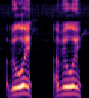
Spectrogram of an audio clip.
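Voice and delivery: alarmed shout. Real, not acted. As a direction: holler at the attacker in alarm. Calling out under attack. (घबराकर ज़ोर से पुकारना)

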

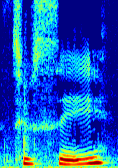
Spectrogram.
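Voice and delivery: breathless whisper. Real, not acted. Too nervous to look, a whisper. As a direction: whisper the last words under the nerves.

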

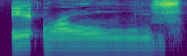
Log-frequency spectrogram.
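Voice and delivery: "It rolls" said low and flat, like a shrugging guy; deadpan it like you don't care; mock flat excuse. Imitating the truck owner's lazy low "It rolls".

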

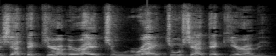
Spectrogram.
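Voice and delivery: usual speaking voice

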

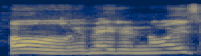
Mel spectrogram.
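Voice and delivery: usual speaking voice

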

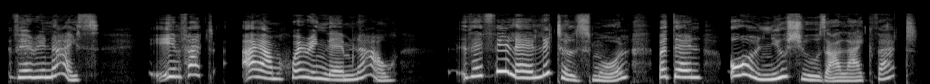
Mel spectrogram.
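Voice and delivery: put-on high-pitched young woman's voice; Mercy, young mistress. A narrator's reading. Mistress telling her lover about the new shoes, high young woman's voice.

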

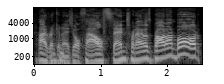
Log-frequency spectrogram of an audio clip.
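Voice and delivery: hammed-up British accent, rising high and loud. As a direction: do a theatrical mock-British princess, building in pitch. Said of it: "she's British all of a sudden".

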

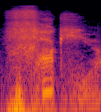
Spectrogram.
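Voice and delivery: hushed curse; whispering. Real, not acted. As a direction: whisper it under breath.

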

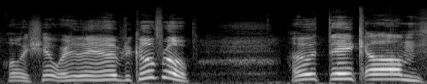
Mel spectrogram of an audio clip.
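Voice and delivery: speaking through a yawn. Real, not acted. Tired gamer wondering where enemies come from, yawning speech. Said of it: "I just yawned again".

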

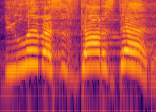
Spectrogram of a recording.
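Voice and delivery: loud, high shouted accusation; forceful rebuke. Acted. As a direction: hammer the point home. Climactic rebuke in sermon.

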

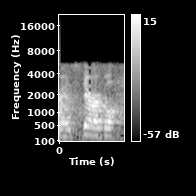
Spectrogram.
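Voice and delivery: ordinary talk

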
